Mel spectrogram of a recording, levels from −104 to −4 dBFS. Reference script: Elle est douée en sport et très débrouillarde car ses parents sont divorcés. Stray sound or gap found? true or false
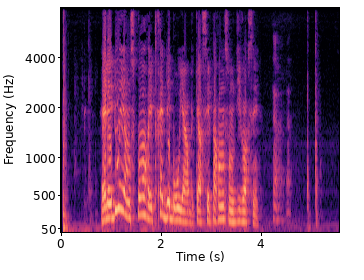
true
